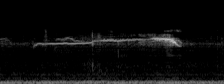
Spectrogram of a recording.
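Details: Bald eagle calling from its nest in southwest Florida, nest camera recording of 8 March 2024 at 11:00; one long thin whistle rising gently, then a louder squealing end that falls away, over a low steady rumble.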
